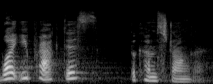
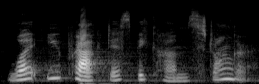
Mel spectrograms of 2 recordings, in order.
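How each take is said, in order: First: Said in the usual way. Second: "What you practice becomes stronger" slowed right down, each word weighed; slow emphatic repeat. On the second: Shown as a demonstration. Repeating the monk's five words to the audience, slow and emphatic. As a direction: let the line land slowly after a long pause, leaning on "you". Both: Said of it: "these five words that really changed my life".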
